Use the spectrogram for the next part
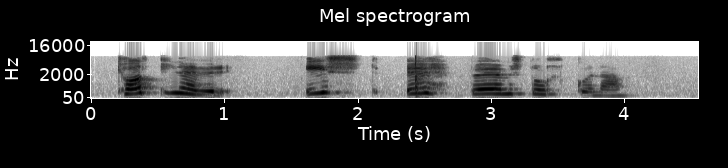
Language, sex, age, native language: Icelandic, female, 11, Icelandic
